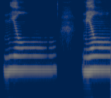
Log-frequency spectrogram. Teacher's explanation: karena nun sukun bertemu huruf qaf, huruf yang tebal, maka ketika dengungnya ikut tebal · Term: ikhfanya tebal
